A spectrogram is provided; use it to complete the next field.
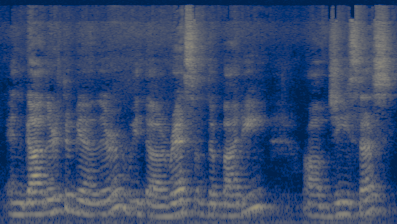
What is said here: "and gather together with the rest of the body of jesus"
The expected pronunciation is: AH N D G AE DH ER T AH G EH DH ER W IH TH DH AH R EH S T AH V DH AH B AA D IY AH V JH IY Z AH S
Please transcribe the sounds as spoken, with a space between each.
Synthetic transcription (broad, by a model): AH N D G AE DH ER T AH G EH DH ER W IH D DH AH R EH S T AH V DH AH B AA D IY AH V JH IY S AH S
